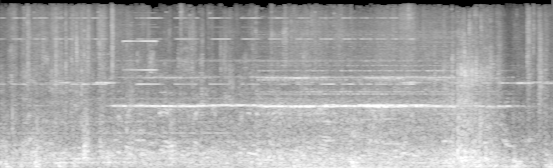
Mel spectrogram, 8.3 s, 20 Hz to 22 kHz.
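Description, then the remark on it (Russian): A low-floor tram with a ramp, route 28 toward Sokol metro, rolls steadily along its rails with passengers aboard, a continuous rumbling hum with a thin high-pitched wheel squeal drawn out across the ride, swelling slightly louder near the end, with no talking. “Ну вот мы благополучно сели в нужный нам трамвай.”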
